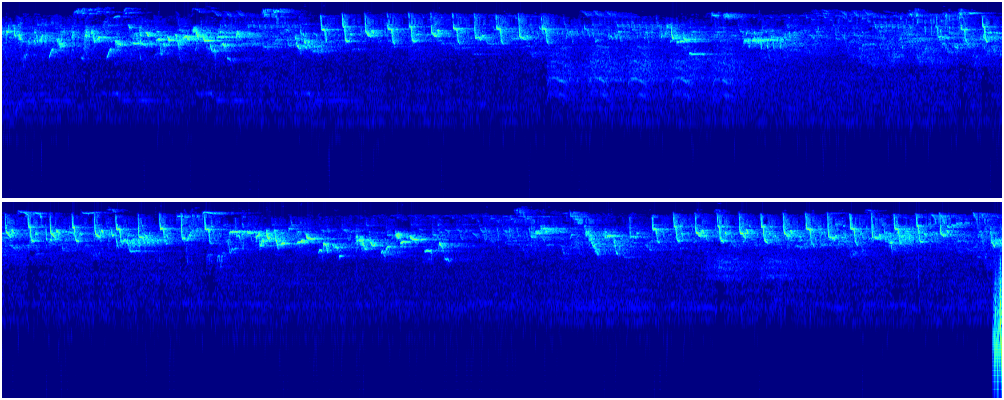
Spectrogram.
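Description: Several songbirds singing at once: overlapping chirps and whistles, with runs of fast repeated notes at about five a second.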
